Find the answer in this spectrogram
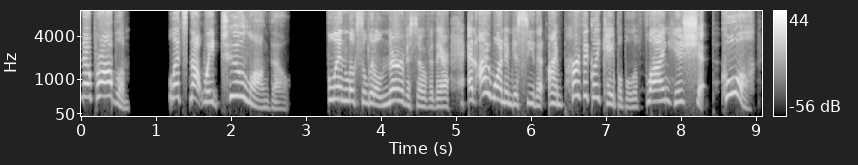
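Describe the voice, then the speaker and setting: Cali, high-pitched, spirited young adventurer. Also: female voice, no room sound, clean studio sound. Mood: eager, confident. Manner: peppy, expressive, conversational heroine delivery. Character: spirited, capable young adventurer woman, friendly mission guide. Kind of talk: animated video game voice acting.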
